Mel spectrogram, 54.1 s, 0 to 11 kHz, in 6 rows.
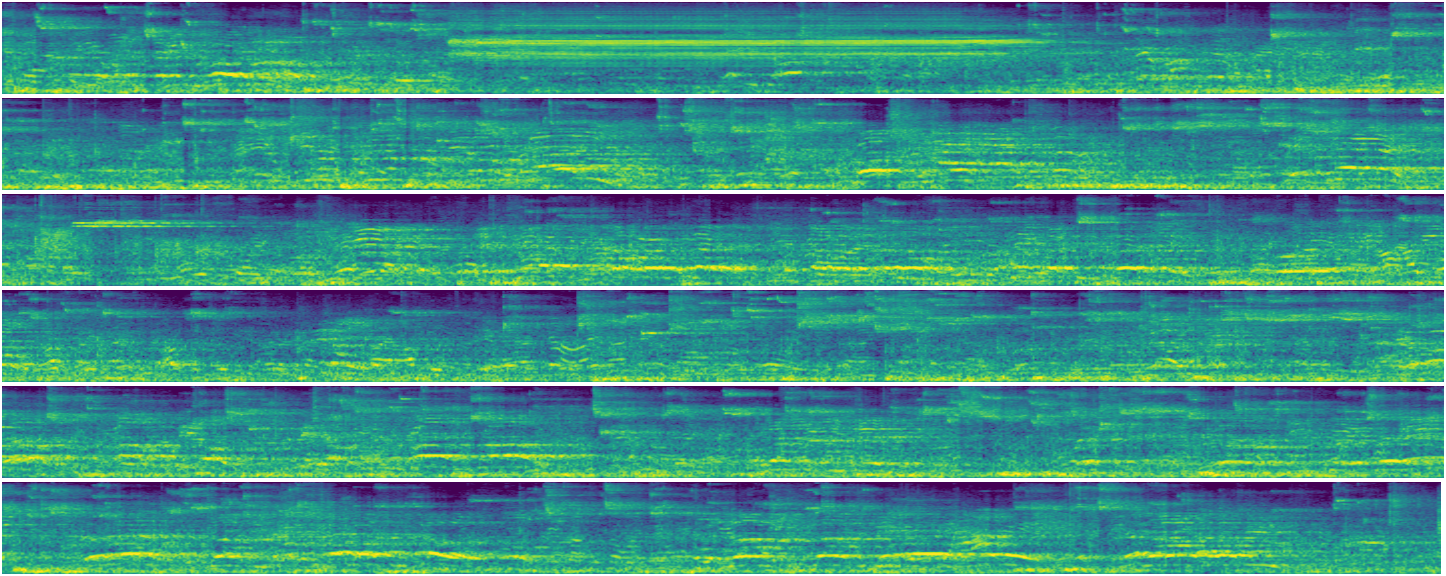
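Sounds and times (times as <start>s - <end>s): crowd chatter: 0.0s - 54.0s
shoes squeaking and player voices: 0.0s - 54.0s
scoreboard buzzer: 2.8s - 6.6s
basketball bouncing on hardwood: 9.0s - 10.3s.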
